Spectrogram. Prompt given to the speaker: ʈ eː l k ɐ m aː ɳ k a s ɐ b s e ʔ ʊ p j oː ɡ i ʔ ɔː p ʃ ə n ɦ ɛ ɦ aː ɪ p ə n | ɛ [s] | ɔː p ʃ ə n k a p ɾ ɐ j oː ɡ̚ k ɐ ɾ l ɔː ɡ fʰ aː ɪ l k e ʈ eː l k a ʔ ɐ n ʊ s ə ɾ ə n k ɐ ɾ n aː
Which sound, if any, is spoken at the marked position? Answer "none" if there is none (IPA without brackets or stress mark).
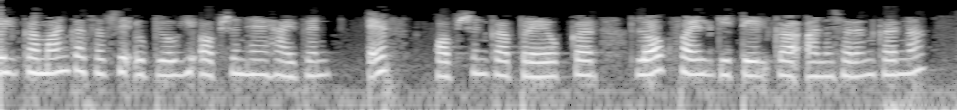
f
